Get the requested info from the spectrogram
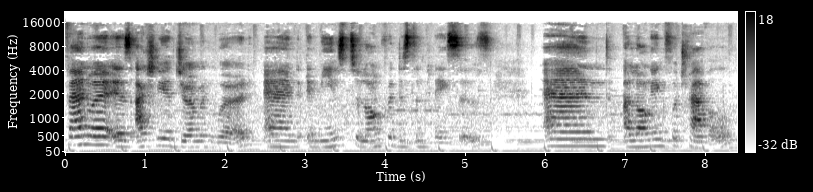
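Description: A woman in her twenties from Tanzania talks casually and brightly in mood, as a blogger addressing followers. Her voice sits a little low for a woman. The room adds a clear echo, and music plays behind her. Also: slow pace. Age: 20s. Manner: upbeat, informal. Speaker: fashion blogger. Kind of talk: casual chat to camera.

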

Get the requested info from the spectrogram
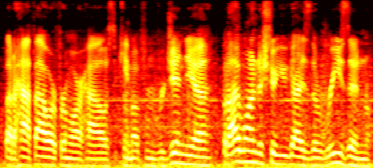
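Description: A man's voice: medium pitch, fairly quick, sharp tone, a little hiss or hum. A man in his thirties, a homestead vlogger, chatting easily to a camera held at arm's length, first outdoors on rural land and then inside a camper. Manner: chatty, easygoing, talks straight to camera. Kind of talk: casual vlog narration.

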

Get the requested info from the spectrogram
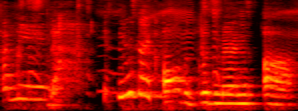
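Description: A woman's voice: high-pitched, big pitch swings, moderate pace, a little mellow. An actress playing a callous young woman vlogger who taunts and scolds in a mock-sweet, scornful way. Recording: echoey room with faint music.

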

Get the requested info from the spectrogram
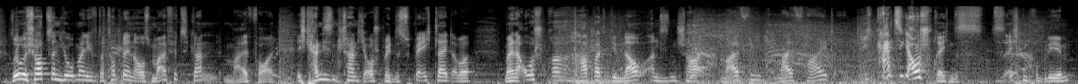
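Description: A man's voice: high-pitched, big pitch swings, quick pace, few pauses. Chatty young German man casting a game. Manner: chatty, self-correcting, thinks aloud. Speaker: game caster. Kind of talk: casual game commentary. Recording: music under the voice.

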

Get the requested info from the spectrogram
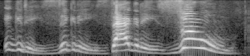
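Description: An excitable, good-hearted witch from a picture book, acted out by a woman reading aloud. She exclaims loudly in a high voice that swoops freely. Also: moderate pace, slightly rough, exaggerated voice. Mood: casting a spell. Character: excitable, grateful, kindly female witch.

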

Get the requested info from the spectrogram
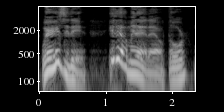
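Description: A man's voice: on the high side, sing-song, brisk, dark tone, husky, no echo, studio quality, voice pushed up. A man voicing a sour, complaining old male thatcher in a storybook reading, pushing his voice well above his own. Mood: indignant.

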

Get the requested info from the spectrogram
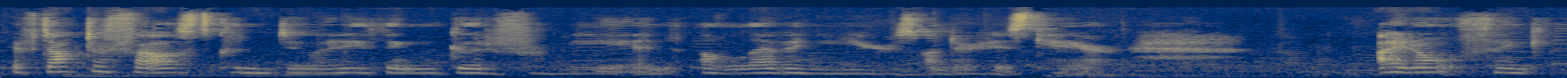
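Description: Weary, creaky-voiced guarded woman played by a woman. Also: lowish voice, a bit bright, rough recording. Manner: halting, sighing, dry sarcasm. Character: weary, guarded, sardonic woman patient in custody. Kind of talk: tabletop roleplay in character.

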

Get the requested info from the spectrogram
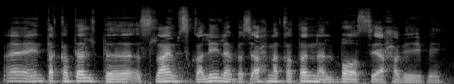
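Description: A man's voice: medium pitch, steady tone, quick pace. A young man with a Levantine Arabic accent, giving casual game commentary and translating dialogue aloud as a streamer. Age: young adult. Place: indoor room. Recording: clear background game noise.

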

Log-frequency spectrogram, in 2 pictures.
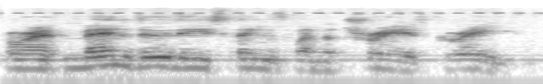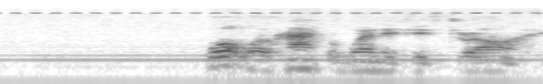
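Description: A middle-aged man reading a Bible passage and giving a church reflection, in a measured, deliberate way, lifting his voice on the quoted words, recorded at close range on a webcam in a small room. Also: mid-range voice. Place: small indoor room with shelves. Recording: steady electrical hum behind the voice.

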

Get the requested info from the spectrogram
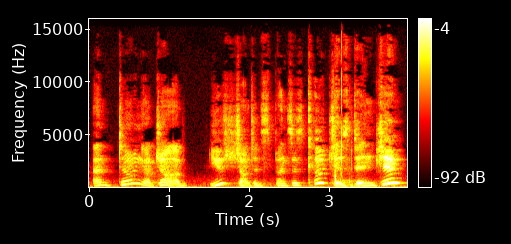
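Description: An actor voicing an eager, naive young diesel engine detective in a cartoon, earnest and excitable. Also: medium pitch, takes it slowly, noisy background. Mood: earnest questioning. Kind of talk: cartoon comic dub dialogue.

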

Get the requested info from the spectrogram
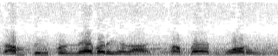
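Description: An actor playing an earnest, war-weary ambulance driver, gloomy and emphatic, in 1940s radio acting. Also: male voice, high-pitched, moderate pace, narrow, tinny audio, close to an everyday voice. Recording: noisy, phone-thin 1940s radio broadcast.

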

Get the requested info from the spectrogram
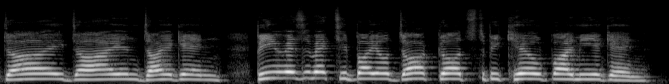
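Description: Woman playing a haughty high-voiced alien seeress. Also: takes it slowly, dark tone, lo-fi sound. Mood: indignant. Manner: imperious, scolding. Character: haughty, indignant female alien Farseer figurine.

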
